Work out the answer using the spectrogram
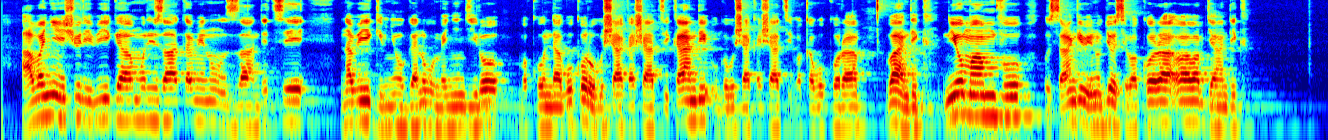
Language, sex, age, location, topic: Kinyarwanda, male, 18-24, Nyagatare, education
